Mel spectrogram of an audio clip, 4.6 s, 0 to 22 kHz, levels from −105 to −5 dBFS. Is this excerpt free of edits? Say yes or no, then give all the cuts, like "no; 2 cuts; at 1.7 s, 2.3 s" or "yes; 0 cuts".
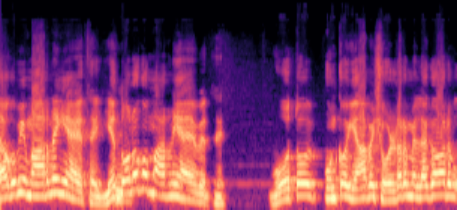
yes; 0 cuts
